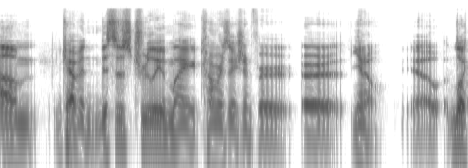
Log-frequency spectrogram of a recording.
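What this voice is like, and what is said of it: Usual voice. Nothing is said of it.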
